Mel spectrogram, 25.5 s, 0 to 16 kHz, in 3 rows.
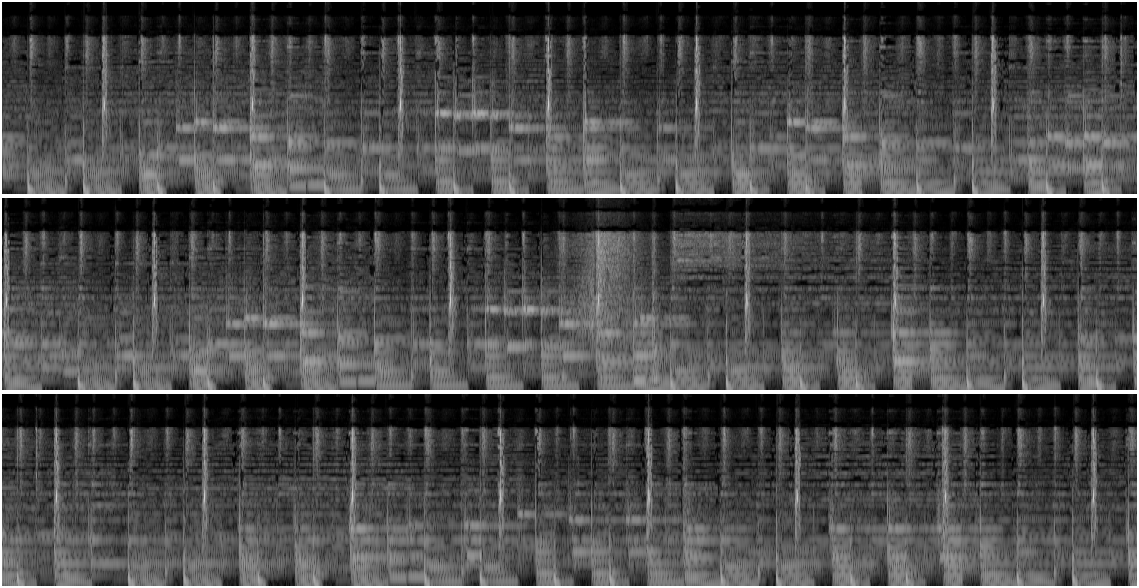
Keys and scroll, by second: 11.9 ctrl+-, 13.0 ctrl+=, 18.0 Down, 20.5 ctrl+0, 24.8 ctrl+c, 25.1 ctrl+v.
